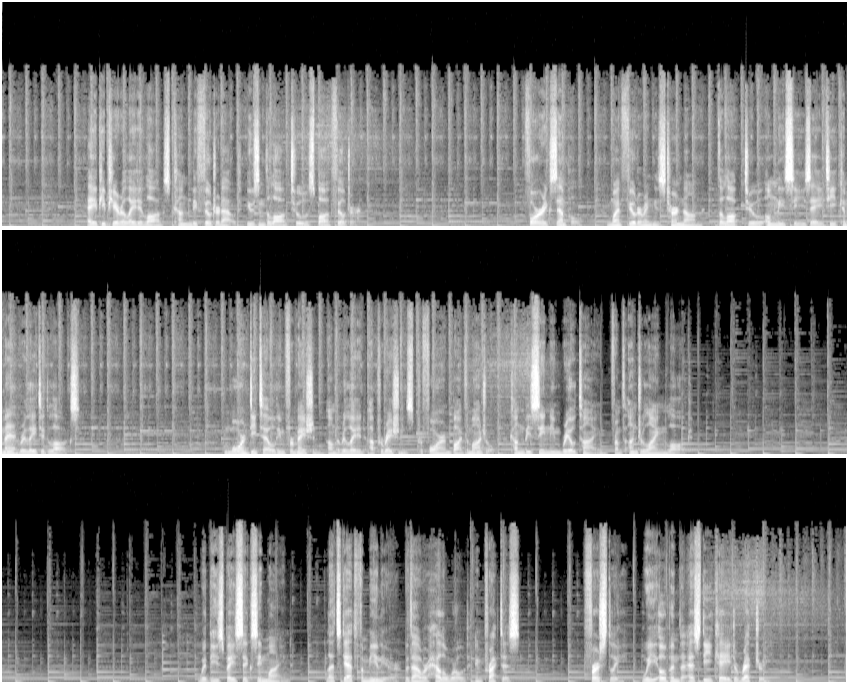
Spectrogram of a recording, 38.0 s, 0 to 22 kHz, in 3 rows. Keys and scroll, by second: 27.3 Caps_Lock, 27.4 typing, 27.7 ctrl+Return, 31.2-32.3 typing.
